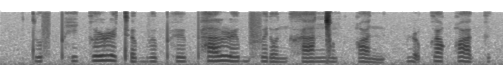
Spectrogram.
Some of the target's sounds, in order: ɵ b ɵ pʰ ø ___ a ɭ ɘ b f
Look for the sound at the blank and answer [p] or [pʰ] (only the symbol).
pʰ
